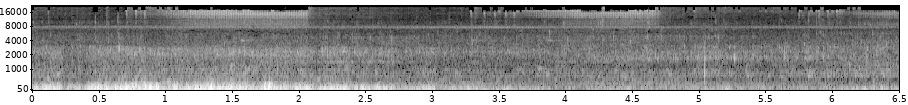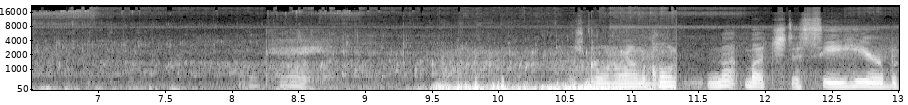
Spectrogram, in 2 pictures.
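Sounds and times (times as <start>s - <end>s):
low rumble on microphone: 0.0s - 3.2s, 9.4s - 11.4s
shallow creek flowing: 0.0s - 13.0s.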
